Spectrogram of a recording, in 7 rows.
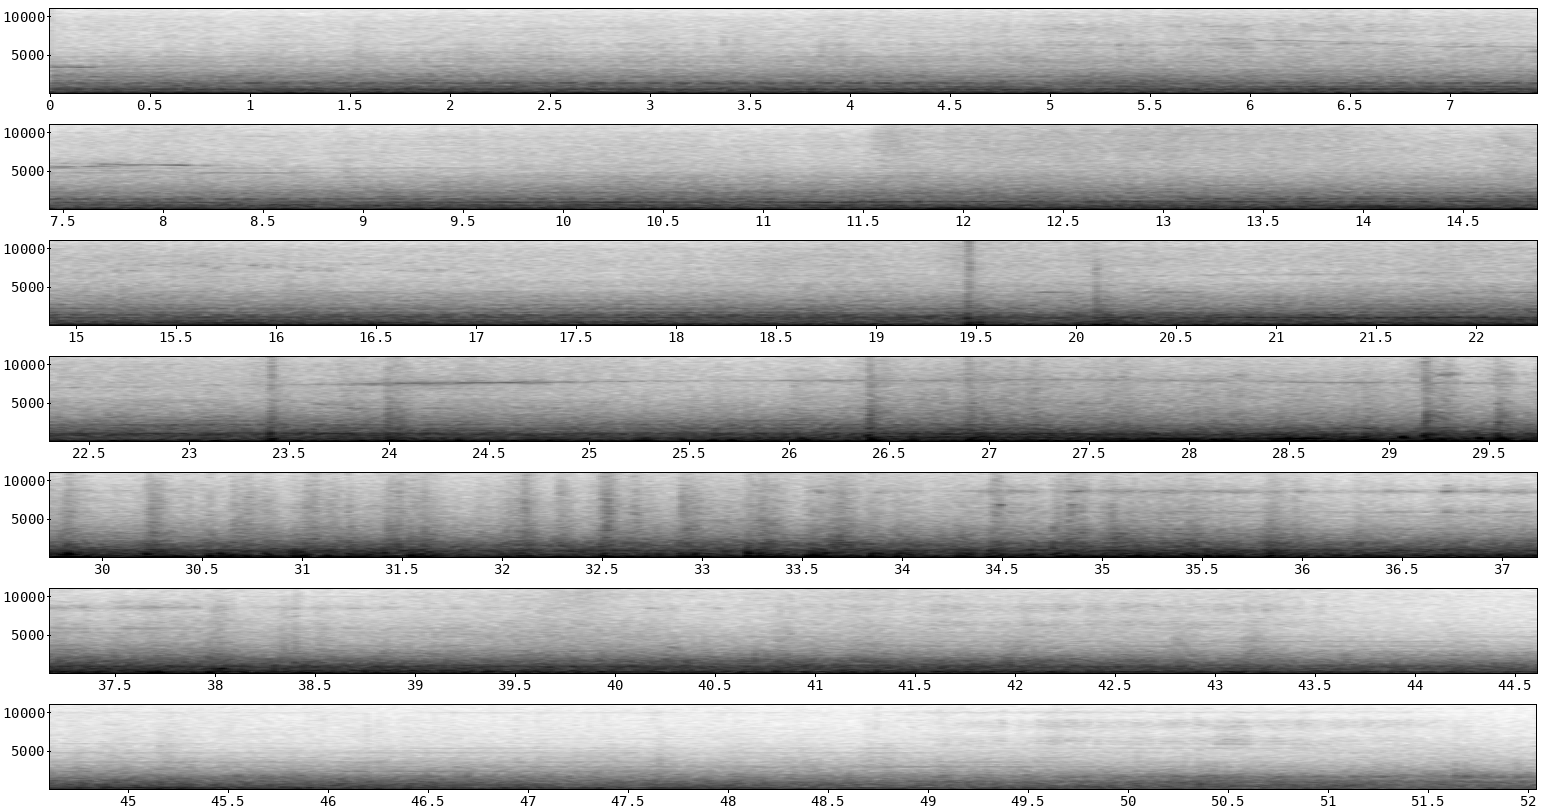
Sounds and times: train 0:00.0 - 0:52.0

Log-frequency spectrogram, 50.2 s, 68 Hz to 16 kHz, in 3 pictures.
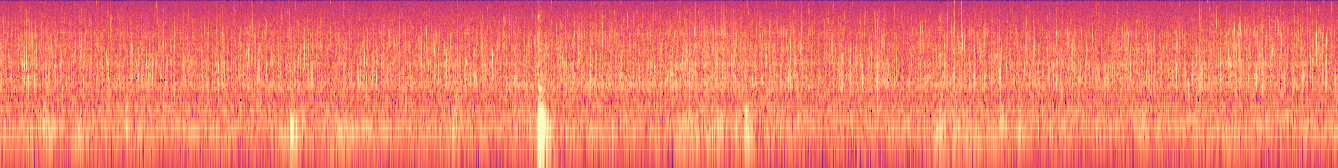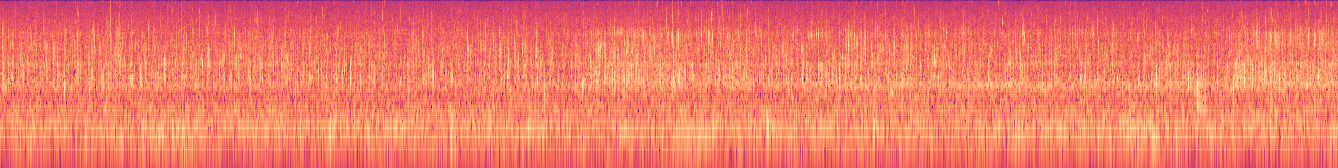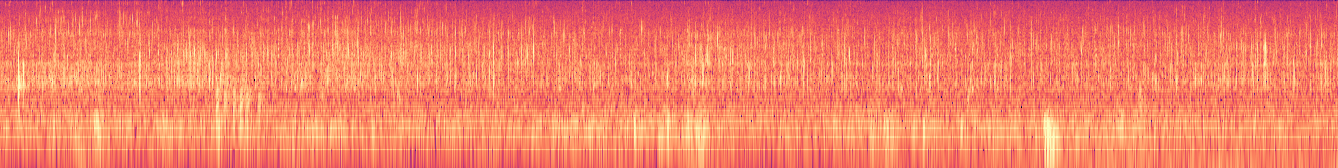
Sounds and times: Rice wine fermentation 0:23.9 - 0:38.3

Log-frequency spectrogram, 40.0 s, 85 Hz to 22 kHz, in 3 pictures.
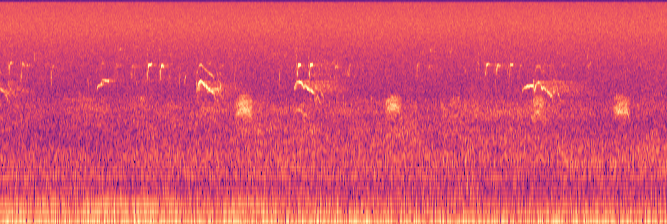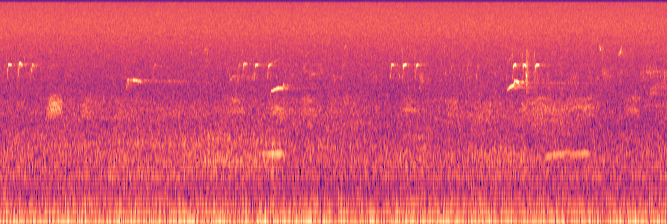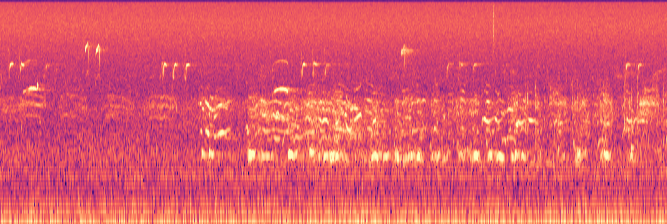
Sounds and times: hounds 0:30.7 - 0:40.0

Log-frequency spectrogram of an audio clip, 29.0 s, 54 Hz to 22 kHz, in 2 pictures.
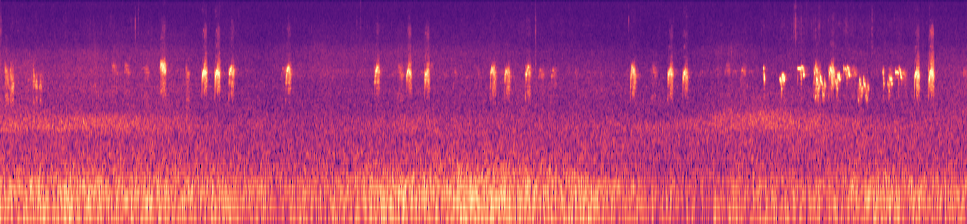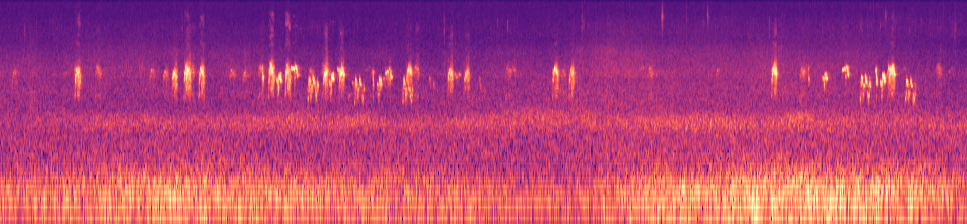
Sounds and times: Birdsong 0:26.1 - 0:28.8

